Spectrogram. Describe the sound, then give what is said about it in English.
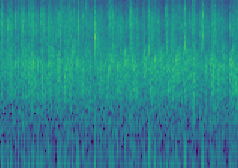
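An audience at a conference session applauds a speaker steadily, a dense crackle of many hands clapping at once, sustained and fairly loud throughout with no voices rising above it. “Uh, let's give a nice uh, round of applause to Larry.”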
